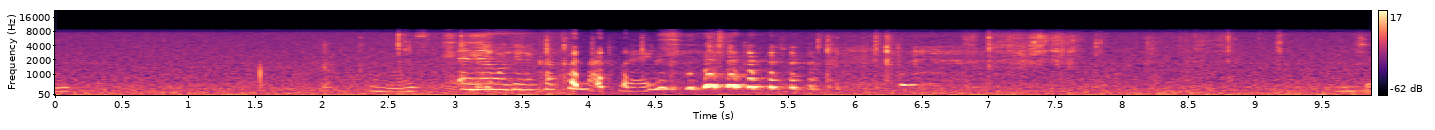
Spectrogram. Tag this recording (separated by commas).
Speech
